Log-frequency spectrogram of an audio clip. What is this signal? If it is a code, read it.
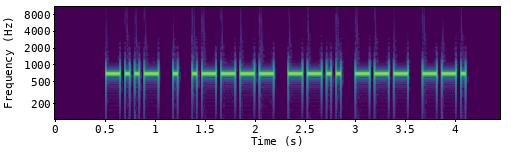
Morse code, heard as a keyed tone, about 25 wpm, 700 Hz. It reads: XE1ZOG
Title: DXCC-100 Call Signs - 6 Characters - Repeated 3x - 25wpm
